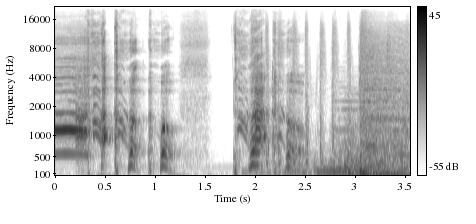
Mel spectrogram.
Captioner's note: coughs awkwardly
